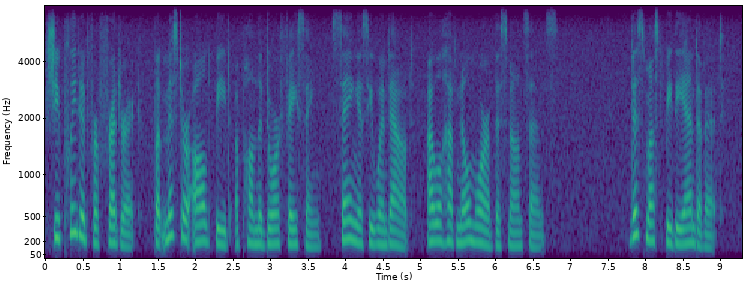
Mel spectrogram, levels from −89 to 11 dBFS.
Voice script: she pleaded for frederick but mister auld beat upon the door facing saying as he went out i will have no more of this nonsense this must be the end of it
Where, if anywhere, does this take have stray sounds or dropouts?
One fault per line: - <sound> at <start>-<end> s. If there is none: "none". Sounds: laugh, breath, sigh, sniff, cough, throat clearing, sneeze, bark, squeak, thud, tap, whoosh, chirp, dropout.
none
